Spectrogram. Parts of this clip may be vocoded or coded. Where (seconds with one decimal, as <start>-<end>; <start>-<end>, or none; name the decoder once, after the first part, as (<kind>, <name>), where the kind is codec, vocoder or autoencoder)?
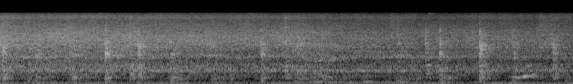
0.5-1.4 (vocoder, Vocos); 4.6-5.7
